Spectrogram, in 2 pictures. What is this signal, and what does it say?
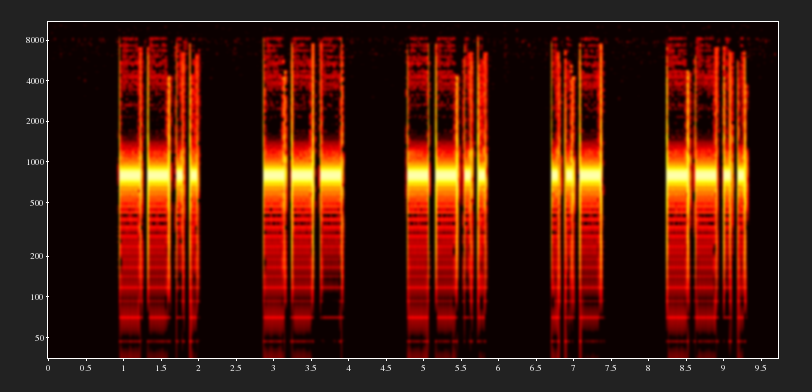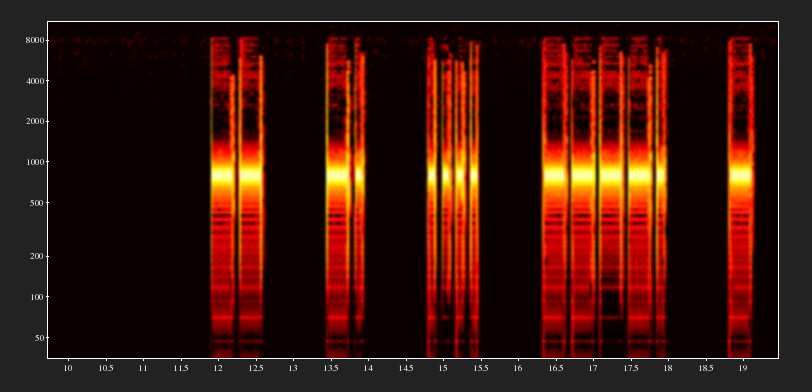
Morse code, heard as a keyed tone, about 13 wpm, spaced as for 7 wpm, 800 Hz. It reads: ZOZUZ MNH9T
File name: 7 GF9Z ws 12wpm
